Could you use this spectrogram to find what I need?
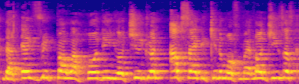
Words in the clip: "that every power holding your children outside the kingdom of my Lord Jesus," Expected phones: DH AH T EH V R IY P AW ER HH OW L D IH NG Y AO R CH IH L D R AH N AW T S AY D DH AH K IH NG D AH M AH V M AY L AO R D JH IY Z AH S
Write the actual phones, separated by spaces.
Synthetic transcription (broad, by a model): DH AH T EH V R IY P AW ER HH OW L D IH NG Y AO CH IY L D R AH N AW T S AY D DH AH K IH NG D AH M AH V M AY L AO D JH IY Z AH S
